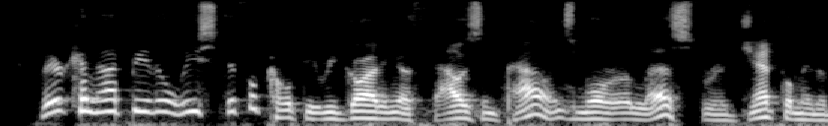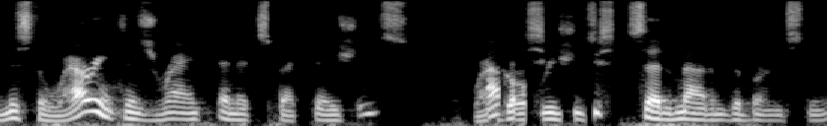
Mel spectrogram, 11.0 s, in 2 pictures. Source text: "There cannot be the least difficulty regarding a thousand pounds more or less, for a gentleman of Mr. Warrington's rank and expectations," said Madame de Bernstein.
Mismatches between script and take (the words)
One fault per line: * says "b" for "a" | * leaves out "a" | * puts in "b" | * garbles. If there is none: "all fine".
* garbles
